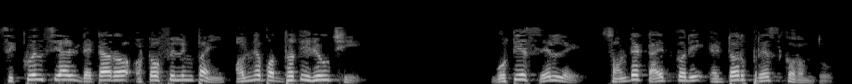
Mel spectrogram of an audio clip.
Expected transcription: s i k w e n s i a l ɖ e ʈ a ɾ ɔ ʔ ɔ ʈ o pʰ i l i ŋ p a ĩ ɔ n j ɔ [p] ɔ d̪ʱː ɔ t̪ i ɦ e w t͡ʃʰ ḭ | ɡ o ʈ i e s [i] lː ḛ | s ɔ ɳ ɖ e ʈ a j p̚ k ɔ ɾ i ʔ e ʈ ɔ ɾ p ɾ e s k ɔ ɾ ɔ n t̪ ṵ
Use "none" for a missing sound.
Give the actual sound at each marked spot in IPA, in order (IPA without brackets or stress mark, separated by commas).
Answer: p, e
